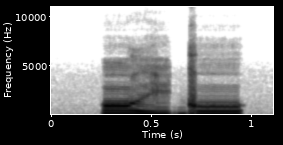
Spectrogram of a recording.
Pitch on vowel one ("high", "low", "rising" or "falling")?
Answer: high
